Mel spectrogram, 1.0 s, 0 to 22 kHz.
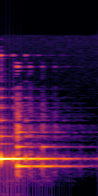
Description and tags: vOpt Box
Short noise/ sound for notifications in App Development.
The sound has been designed in Propellerhead's Reason 10.
app, chime, click, development, notification, Ring, sounds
